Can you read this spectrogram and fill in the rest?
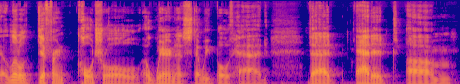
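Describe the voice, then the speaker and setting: A man's voice: sits low, creaky, a little mellow. A man from Portugal talking in a casual, reflective vlog monologue, rambling and hesitant, with many fillers and casual swearing. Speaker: vlogger.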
